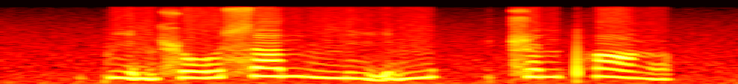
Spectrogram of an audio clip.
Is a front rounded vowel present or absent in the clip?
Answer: present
